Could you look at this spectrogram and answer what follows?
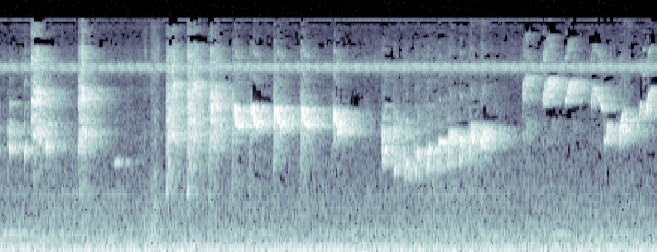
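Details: A trained greater green leafbird, being prepared for a singing competition, sings a fast, varied run of bright chirps, trilled phrases and rising and falling whistles, with a steady faint high hiss behind.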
